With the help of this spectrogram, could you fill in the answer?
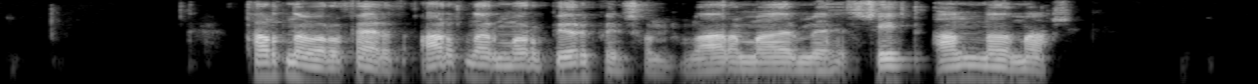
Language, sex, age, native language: Icelandic, male, 18-19, Icelandic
